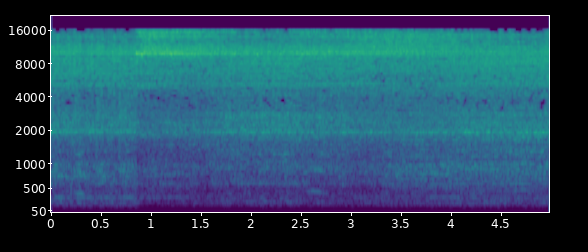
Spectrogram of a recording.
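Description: Large sawmill band saw running: a steady, loud hiss with a thin, constant high whine.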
